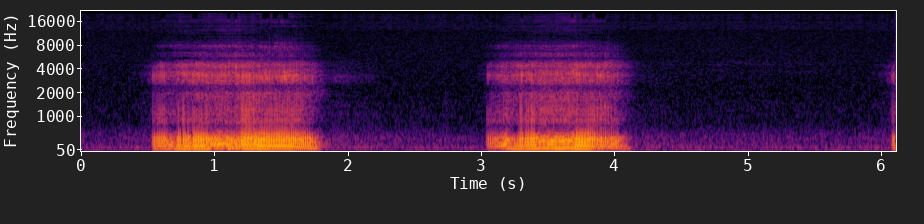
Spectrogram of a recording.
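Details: Two loud, rattling snores on breathing in, about 25 a minute, with quiet pauses between them; ordinary snoring.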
